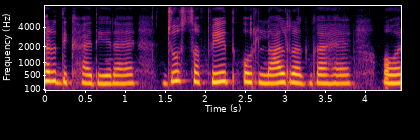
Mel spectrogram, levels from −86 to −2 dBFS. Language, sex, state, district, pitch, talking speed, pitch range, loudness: Hindi, female, Bihar, Patna, 265 Hz, 175 wpm, 250-285 Hz, -18 LUFS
